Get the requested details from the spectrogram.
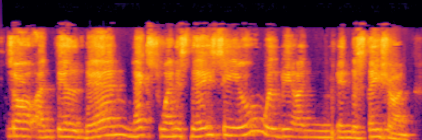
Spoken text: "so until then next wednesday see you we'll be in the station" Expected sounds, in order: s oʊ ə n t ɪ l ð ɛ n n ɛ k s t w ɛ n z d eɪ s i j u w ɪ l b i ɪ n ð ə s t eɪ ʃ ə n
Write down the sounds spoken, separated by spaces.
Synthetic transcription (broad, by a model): s oʊ ə n t ɪ l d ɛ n n ɛ k s t w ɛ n s d eɪ s i j u w ɪ l b i ɪ n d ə s t eɪ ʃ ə n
